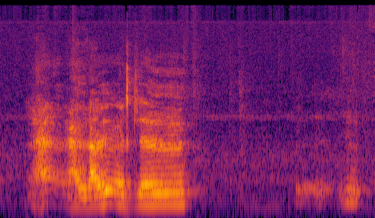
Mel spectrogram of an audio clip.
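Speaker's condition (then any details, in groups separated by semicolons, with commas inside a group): Cerebral palsy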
